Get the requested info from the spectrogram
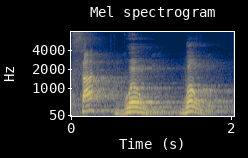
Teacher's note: tenho duas semivogais uma de cada lado e no meio Eu tenho o meu a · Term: tritongo nasal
